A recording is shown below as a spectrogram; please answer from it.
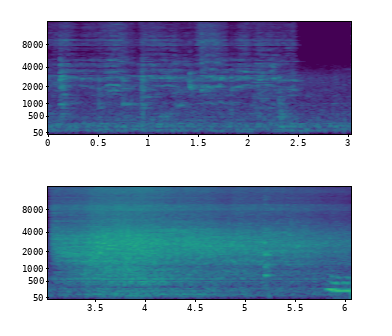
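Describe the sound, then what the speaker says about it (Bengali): Hot tempering spices are poured into boiled mung dal. A few soft stirring clinks come first, then a sudden loud, hissing sizzle bursts out and slowly fades while still crackling. "ডাল সেদ্ধ হয়ে গেছে, এবার ফোড়ন দেওয়া হয়ে গেল"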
